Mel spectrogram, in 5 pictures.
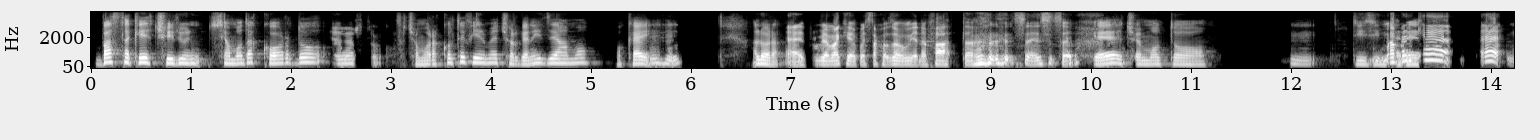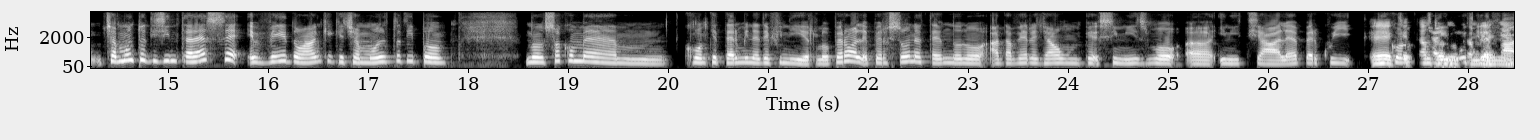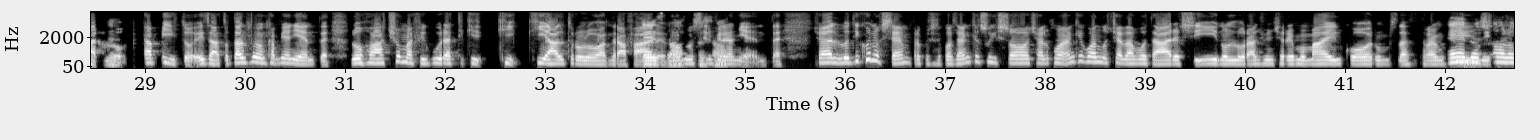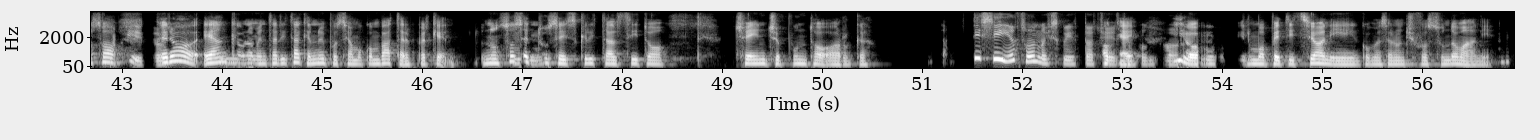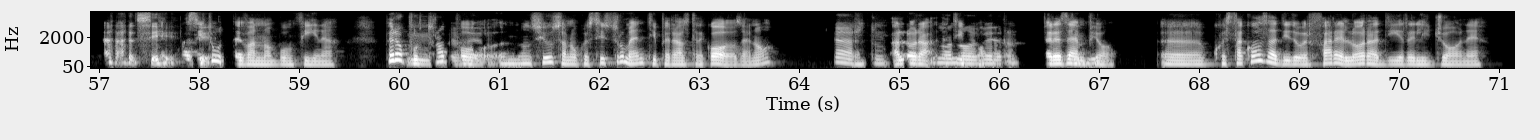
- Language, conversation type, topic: Italian, unstructured, Come pensi che la scuola possa migliorare l’apprendimento degli studenti?
- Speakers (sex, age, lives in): female, 20-24, Italy; female, 40-44, Italy
- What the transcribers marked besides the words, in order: other background noise; tapping; siren; laughing while speaking: "n senso, ceh"; "Perché" said as "pecché"; "cioè" said as "ceh"; "faccio" said as "haccio"; "queste" said as "quesse"; in Latin: "quorum"; other noise; "firmo" said as "irmo"; giggle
